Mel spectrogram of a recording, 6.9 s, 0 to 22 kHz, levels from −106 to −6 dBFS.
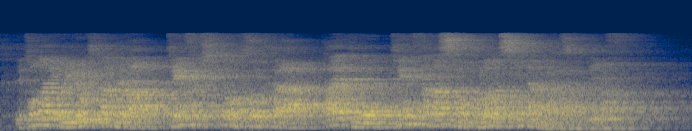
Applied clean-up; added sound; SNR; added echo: none; none; none; reverberation time 2.2 s.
